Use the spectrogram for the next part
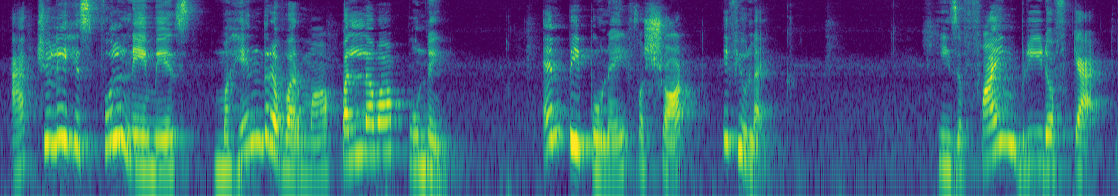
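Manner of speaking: slow, lilting storybook reading; story read-aloud. A narrator's reading. Teacher reading a kitten story to pupils, slow expressive narration. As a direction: read slowly with emphatic pitch swoops on key words.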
